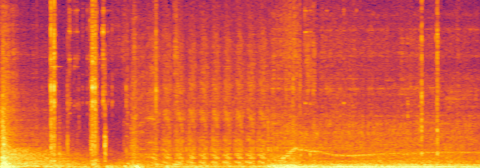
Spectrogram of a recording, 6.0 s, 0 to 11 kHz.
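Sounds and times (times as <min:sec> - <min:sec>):
pickup truck engine starting, revving and pulling away: 0:00.2 - 0:06.0
keys jangling: 0:00.6 - 0:01.6.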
